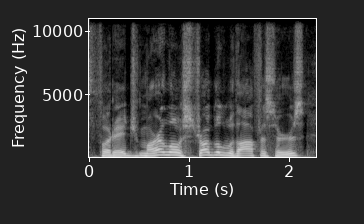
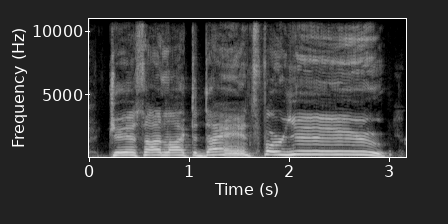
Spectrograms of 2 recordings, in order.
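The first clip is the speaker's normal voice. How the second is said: creepy, high, very slow voice, "you" drawn out; 5 semitones higher than usual. Voicing the man in the booking photo, imitating the man. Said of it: "kinda going".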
